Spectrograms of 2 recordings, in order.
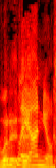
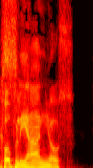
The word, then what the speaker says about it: cumpleaños: How do you say, is it Feliz Copeñano? – Cumpleaños. – Cumpleaños.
